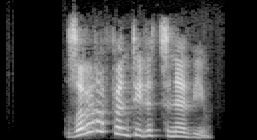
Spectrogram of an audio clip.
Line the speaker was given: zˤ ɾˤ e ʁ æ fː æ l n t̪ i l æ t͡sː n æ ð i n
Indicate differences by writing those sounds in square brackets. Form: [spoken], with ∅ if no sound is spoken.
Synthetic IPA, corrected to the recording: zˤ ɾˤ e ʁ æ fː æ [∅] n t̪ i l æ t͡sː n æ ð i [m]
